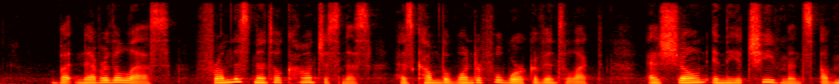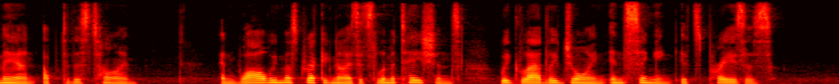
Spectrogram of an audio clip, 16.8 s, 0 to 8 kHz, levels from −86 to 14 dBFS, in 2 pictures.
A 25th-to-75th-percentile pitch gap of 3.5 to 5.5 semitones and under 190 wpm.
Yes: average, 4.1 semitones; slow, 135 wpm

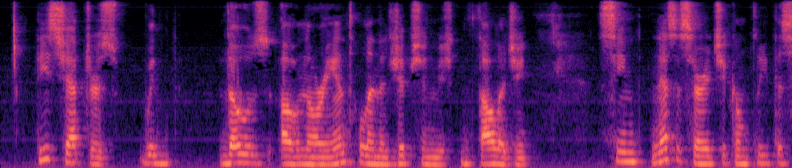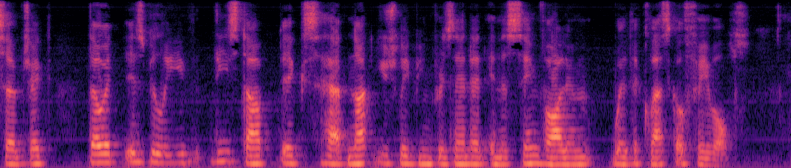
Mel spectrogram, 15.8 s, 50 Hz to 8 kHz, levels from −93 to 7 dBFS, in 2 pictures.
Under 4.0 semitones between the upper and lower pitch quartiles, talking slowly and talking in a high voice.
No: average, 2.8 semitones; slow, 130 wpm; low, 135 Hz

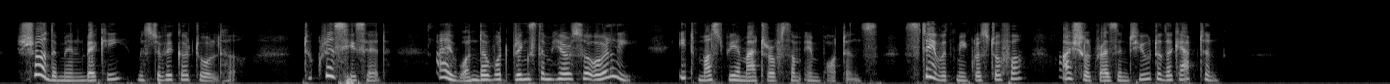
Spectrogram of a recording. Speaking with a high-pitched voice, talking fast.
No: high, 215 Hz; average, 170 wpm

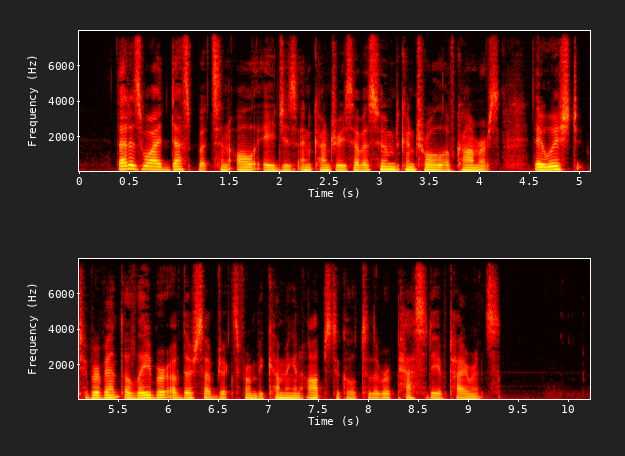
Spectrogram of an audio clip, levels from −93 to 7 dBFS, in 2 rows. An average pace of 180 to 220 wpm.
Yes: average, 190 wpm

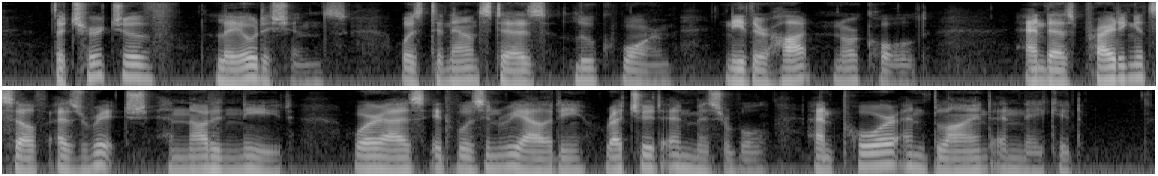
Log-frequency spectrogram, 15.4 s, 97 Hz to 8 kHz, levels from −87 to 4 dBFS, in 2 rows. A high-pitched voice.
No: low, 115 Hz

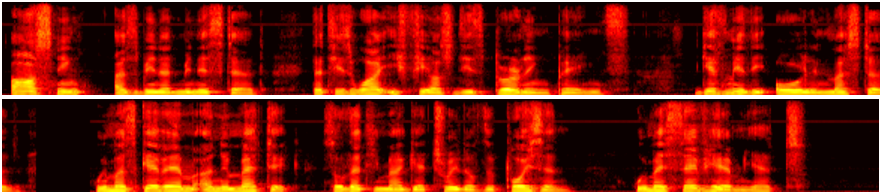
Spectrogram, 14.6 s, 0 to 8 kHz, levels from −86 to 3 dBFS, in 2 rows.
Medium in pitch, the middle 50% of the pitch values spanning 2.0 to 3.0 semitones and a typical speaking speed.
Yes: medium, 155 Hz; average, 2.7 semitones; average, 155 wpm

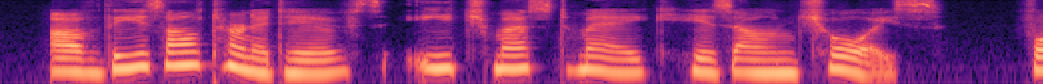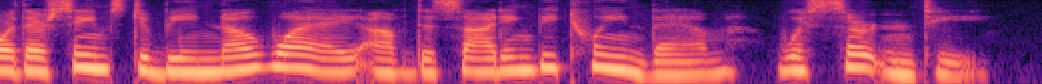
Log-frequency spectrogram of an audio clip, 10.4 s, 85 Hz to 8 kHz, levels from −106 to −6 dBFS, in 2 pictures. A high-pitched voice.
No: medium, 175 Hz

